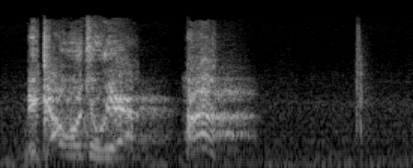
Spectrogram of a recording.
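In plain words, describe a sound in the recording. A man speaks sternly and scoffs.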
